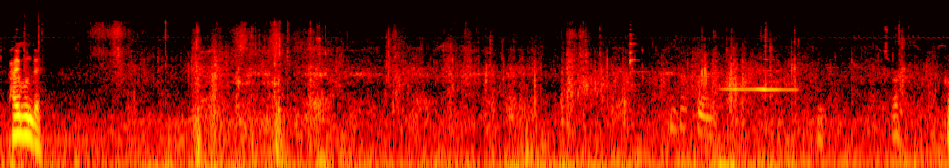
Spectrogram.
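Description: Footsteps crunch and scuff on a dirt trail.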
